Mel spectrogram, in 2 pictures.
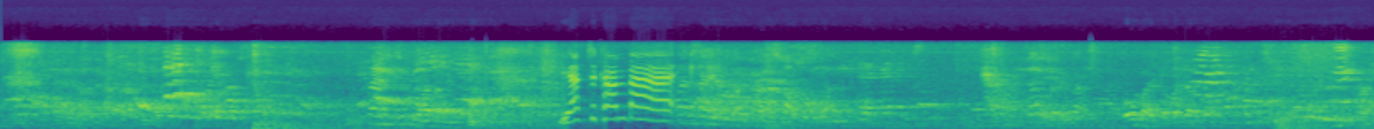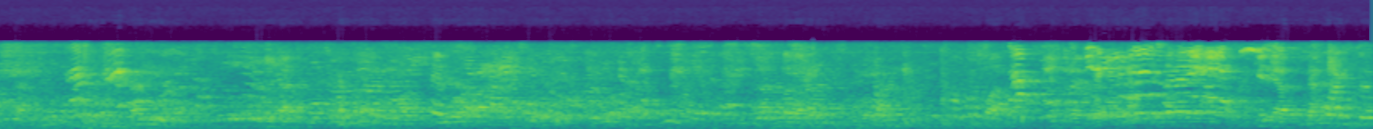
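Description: Many children and adults chatter and call out in a large echoing hall.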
